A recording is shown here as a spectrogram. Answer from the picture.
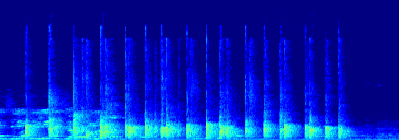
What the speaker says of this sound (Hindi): प्लीज तालियां हो जाए जय के लिए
